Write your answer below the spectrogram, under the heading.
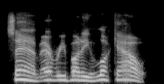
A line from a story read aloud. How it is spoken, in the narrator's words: shouts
